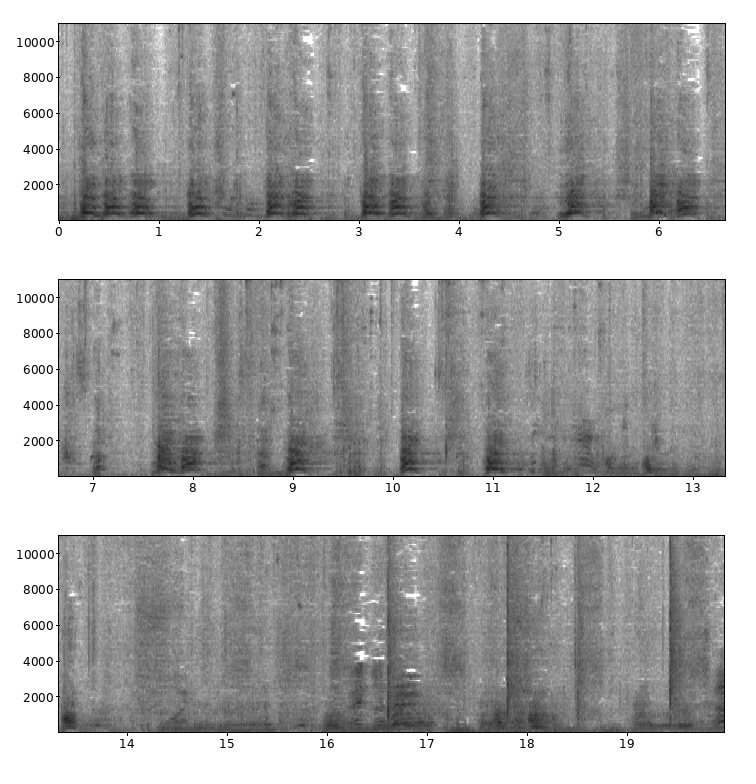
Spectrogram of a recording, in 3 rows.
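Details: Giant Schnauzer named Luther during Schutzhund stick hit training on 25 April 2009, being accustomed to stick hits; loud, harsh barks come in rapid bursts almost every second throughout, mixed with sharp impact noises and handling sounds.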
